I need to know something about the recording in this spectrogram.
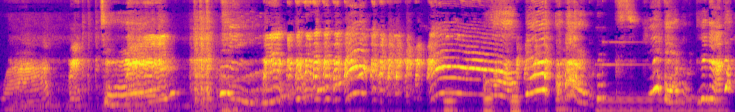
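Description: Puppet characters' high, gliding nonsense babble mixed with a children's TV programme's music, heard through a television speaker, ending on a held low chord.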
